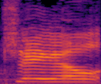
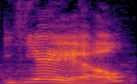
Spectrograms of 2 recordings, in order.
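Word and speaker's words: Jael: cool and his wife some pronunciations have it jail and some of it is Yale was not down with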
